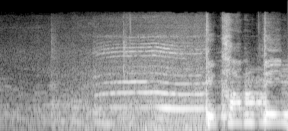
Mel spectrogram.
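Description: A cat meows once: a single drawn-out meow, about a second long, rising and then falling in pitch.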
